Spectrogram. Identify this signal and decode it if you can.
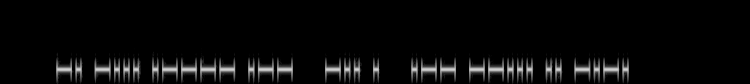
Morse code, heard as a keyed tone, about 25 wpm, 700 Hz. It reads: NB1W DE W7IC
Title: USA Callsign DE Callsign - 4 Characters - 25wpm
